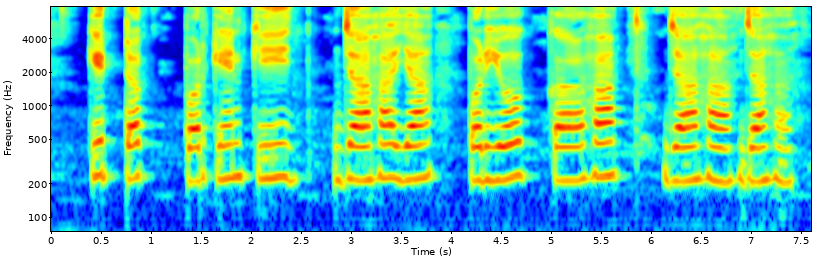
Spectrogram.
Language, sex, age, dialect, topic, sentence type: Magahi, female, 41-45, Northeastern/Surjapuri, agriculture, question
